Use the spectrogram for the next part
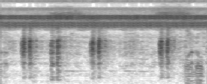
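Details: Four quick double croaks from frogs at night in drizzling rain, followed by a lower, buzzier note, all over a persistent shrill insect hum.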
